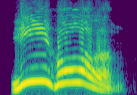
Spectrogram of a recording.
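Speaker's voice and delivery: high hammed-up cowboy whoop; high yeehaw cowboy call; mock hillbilly yeehaw. Redneck mashup joke.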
